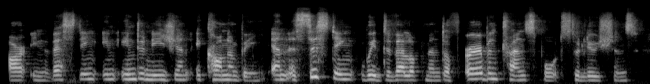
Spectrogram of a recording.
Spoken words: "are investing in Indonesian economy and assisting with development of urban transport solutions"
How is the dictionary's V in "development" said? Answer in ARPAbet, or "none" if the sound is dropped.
V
